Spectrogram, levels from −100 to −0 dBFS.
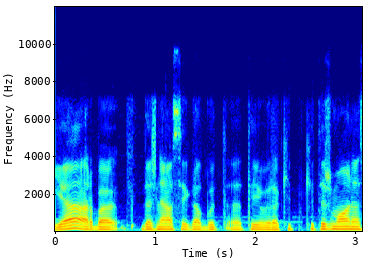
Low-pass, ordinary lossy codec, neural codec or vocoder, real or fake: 7.2 kHz; Opus, 32 kbps; none; real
